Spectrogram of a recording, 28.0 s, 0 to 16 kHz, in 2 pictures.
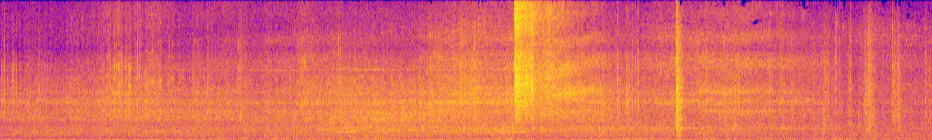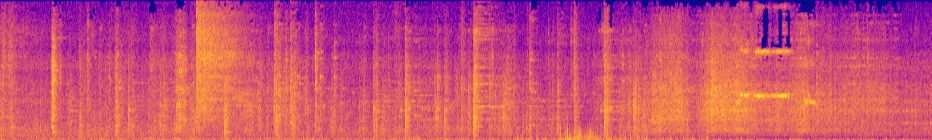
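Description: A slow freight train of tank cars rolling over a level crossing behind EMD GP38-2 diesel locomotives. The engines' low rumble is strongest in the first several seconds, with a wavering squeal from the wheels. Steady clicking and clunking of wheels over the rail joints and crossing follows, with a louder clatter a little after twenty seconds in.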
